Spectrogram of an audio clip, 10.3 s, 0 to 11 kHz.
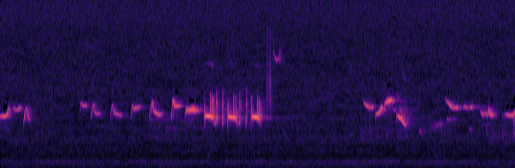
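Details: Singing male Blue-and-white flycatcher, Mizusawa forest road in Tanzawa, Japan, 8 June 2020: a series of short whistled notes leading into a harsh buzzy trill, then a gap and another whistled phrase with downslurs.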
